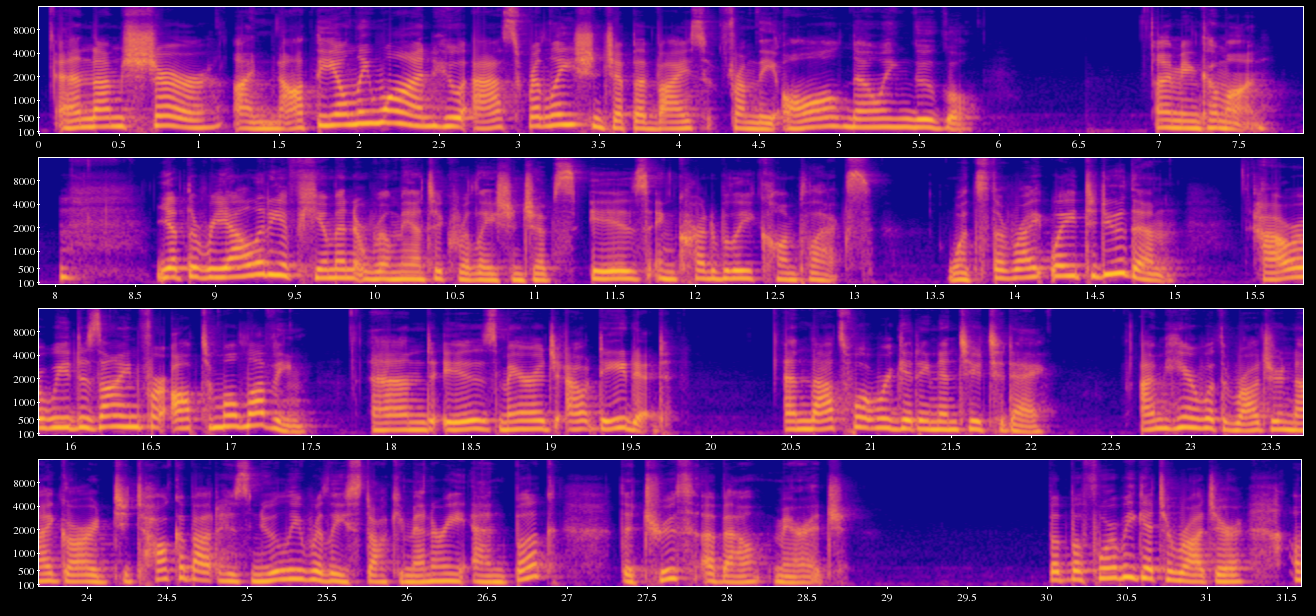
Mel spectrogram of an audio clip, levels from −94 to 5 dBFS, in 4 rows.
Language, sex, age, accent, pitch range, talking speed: English, female, 20-39, American, 190-255 Hz, 150 wpm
